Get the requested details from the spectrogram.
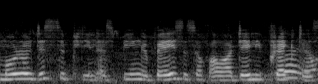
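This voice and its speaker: This woman's voice is high-pitched, with fairly even intonation, at a moderate pace. Room echo is audible and background noise is noticeable. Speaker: Buddhist nun speaking at a conference. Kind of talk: conference talk. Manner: halting, many fillers.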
